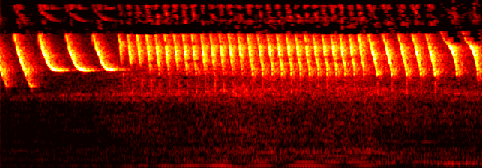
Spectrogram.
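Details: Canary song opening with four slow descending sweeps, then a long rapid roll of short high notes, with low background hum.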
